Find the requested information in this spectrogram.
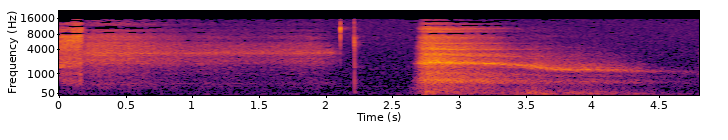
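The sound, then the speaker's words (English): A single deep breath during a guided calming exercise: a faint, quiet inhale, then a loud, long, airy exhale that slowly fades out. “So let's take 3 deep breaths together.”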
